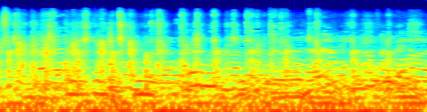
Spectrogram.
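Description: Live blues band playing, electric guitar and keyboards over a steady beat and bass line, with a voice speaking over the music.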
